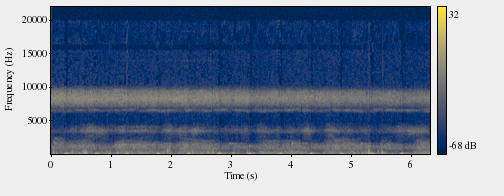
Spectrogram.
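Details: 34-year-old male after jogging up a flight of stairs, recorded at the mitral area: strong, regular heartbeat about 118 beats per minute; sinus tachycardia, normal response to exercise.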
